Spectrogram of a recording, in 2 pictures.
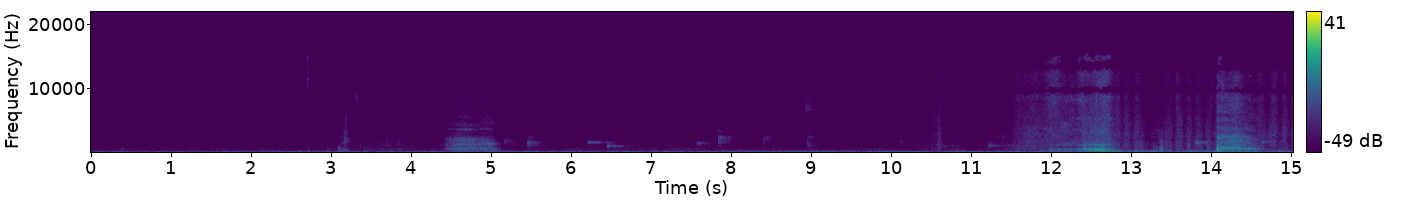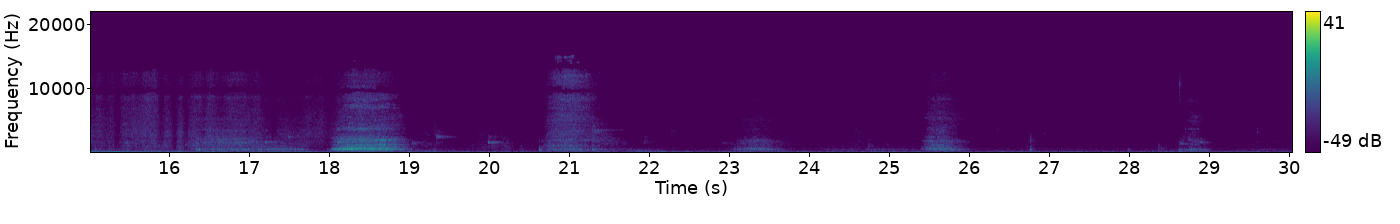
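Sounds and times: towel rustling: 11.4s - 17.9s.

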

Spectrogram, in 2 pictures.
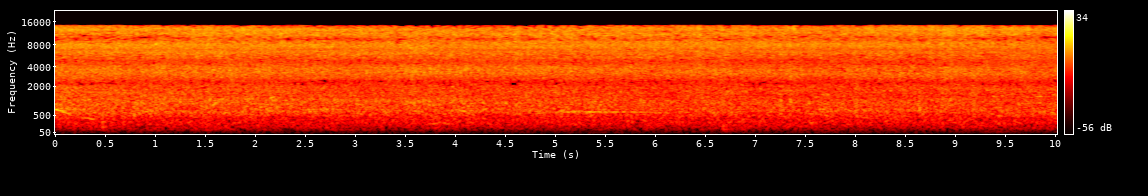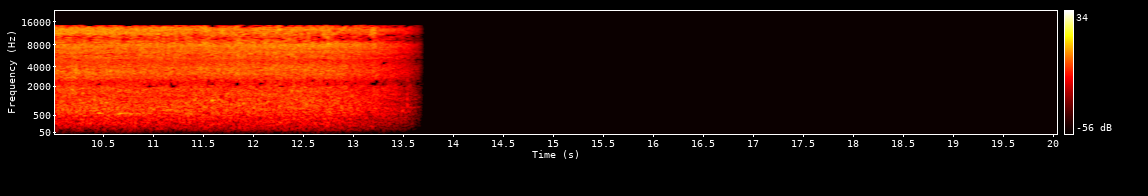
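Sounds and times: river rapids rushing over rocks: 0.0s - 13.7s.

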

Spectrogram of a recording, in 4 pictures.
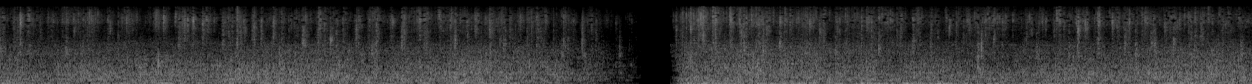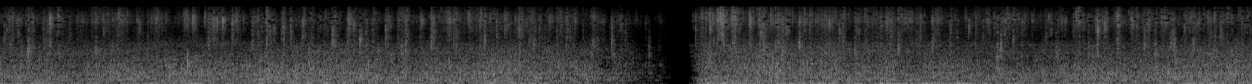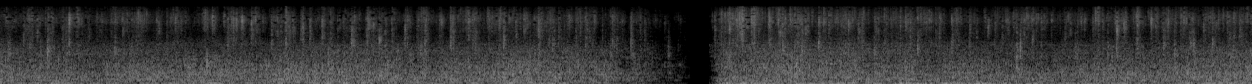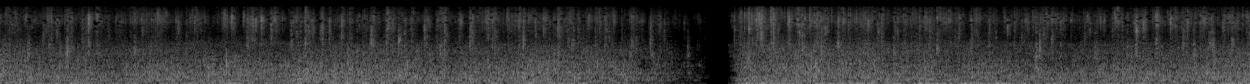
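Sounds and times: heavy rain: 0.0s - 50.0s.

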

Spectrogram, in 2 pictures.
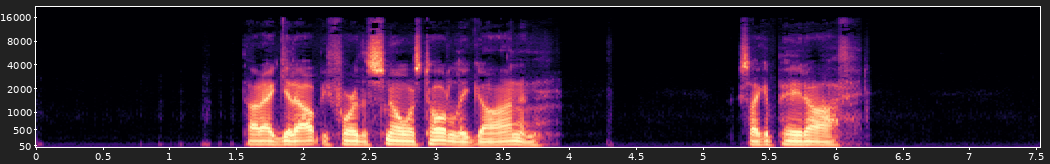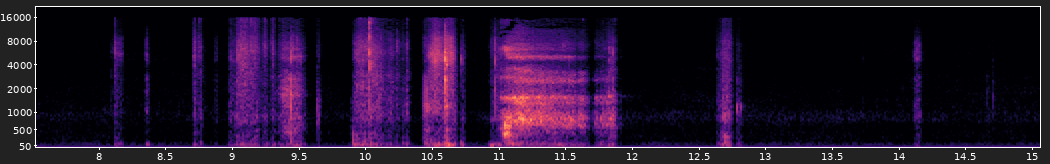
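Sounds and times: camera rubbing against clothing: 8.1s - 10.9s.

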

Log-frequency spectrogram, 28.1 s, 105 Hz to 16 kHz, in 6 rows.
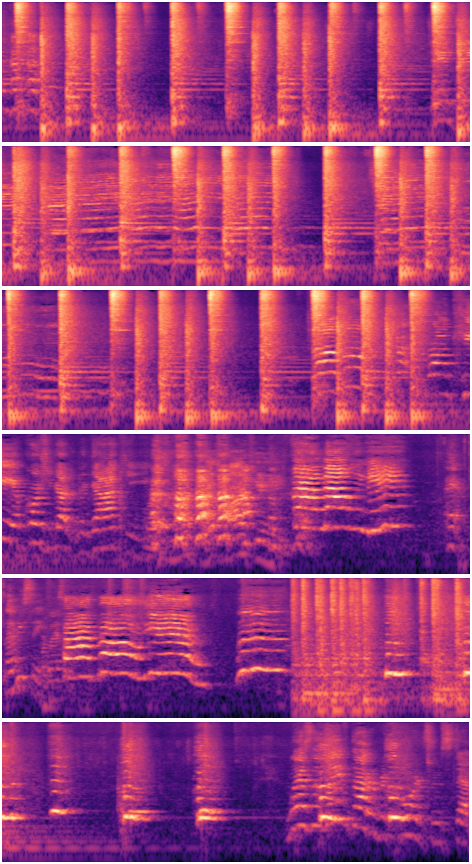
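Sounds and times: drum kit playing: 0.0s - 15.4s, 21.6s - 25.7s.

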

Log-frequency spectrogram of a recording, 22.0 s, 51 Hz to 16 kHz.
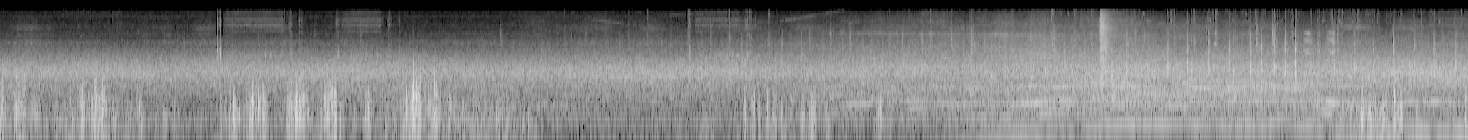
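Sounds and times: vehicle rumble: 0.0s - 22.0s
horse hooves trotting on asphalt: 3.2s - 22.0s
sharp clack: 16.5s - 17.0s.

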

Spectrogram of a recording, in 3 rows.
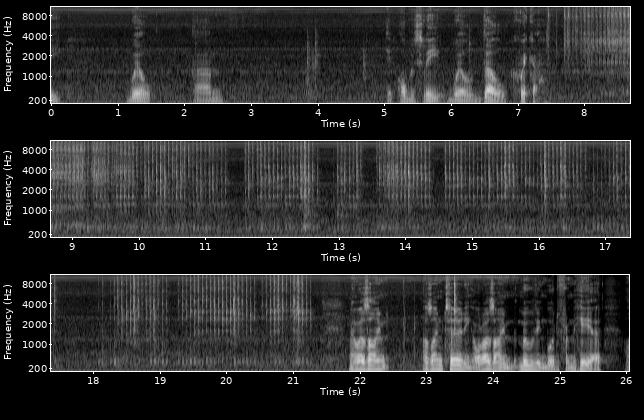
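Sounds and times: lathe humming: 5.0s - 23.7s.

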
